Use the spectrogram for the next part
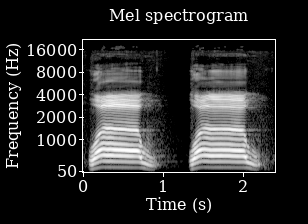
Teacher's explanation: ادا ہوتا ہے ہونٹوں کی گولائی سے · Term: عربی کا واو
